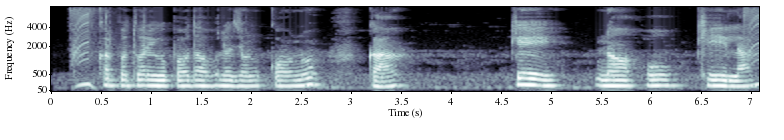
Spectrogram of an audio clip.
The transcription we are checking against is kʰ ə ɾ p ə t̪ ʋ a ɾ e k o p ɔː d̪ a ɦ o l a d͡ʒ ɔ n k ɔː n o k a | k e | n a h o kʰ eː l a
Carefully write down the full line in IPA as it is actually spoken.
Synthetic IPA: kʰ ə ɾ p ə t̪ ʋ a ɾ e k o p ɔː d̪ a ɦ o l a d͡ʒ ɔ n k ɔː n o k a | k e | n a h o kʰ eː l a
